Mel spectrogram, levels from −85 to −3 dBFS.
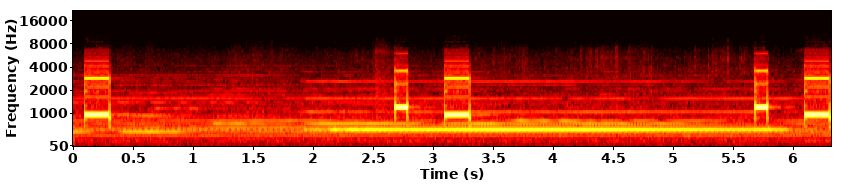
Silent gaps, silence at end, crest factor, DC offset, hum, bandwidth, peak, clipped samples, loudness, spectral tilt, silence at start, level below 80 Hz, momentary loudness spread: none; 0 s; 14 dB; under 0.1%; none; 7.2 kHz; -4 dBFS; under 0.1%; -18 LUFS; -2 dB/octave; 0 s; -68 dBFS; 23 LU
